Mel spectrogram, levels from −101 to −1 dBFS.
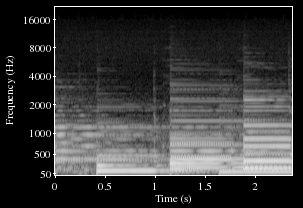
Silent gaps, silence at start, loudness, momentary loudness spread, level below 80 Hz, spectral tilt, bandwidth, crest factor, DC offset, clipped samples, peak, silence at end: none; 0 s; -19 LUFS; 7 LU; -48 dBFS; -12 dB/octave; 3.7 kHz; 14 dB; under 0.1%; under 0.1%; -4 dBFS; 0 s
